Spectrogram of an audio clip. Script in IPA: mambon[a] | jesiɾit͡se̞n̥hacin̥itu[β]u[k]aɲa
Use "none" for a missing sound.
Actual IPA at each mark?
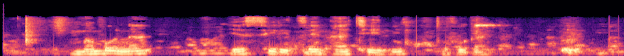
a, v, ɡ

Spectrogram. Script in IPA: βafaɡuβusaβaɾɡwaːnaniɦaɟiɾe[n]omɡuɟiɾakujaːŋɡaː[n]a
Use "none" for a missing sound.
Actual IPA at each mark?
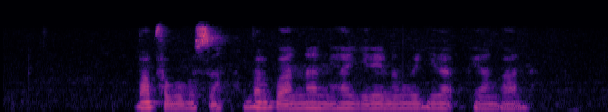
n, n

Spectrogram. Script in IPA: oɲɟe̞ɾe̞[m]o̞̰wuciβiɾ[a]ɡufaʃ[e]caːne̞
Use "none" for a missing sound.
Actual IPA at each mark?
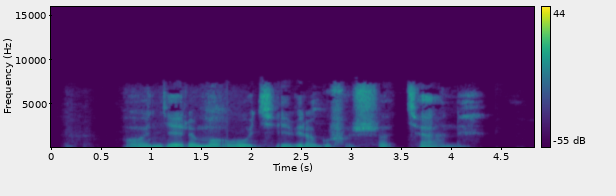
m, a, a

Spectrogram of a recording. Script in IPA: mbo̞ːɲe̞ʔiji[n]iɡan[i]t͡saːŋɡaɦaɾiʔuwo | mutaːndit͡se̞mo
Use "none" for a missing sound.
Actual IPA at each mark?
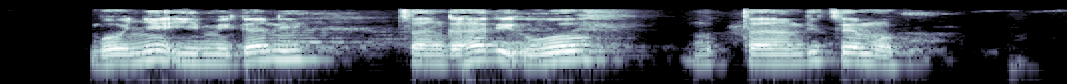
m, i

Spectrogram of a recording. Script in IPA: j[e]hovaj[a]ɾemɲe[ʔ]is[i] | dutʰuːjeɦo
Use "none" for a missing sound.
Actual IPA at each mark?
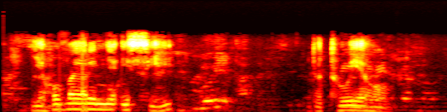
e, a, ʔ, i

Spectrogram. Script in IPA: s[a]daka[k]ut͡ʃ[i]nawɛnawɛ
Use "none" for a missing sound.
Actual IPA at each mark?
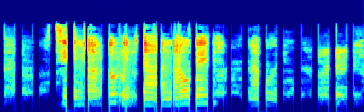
i, k, a

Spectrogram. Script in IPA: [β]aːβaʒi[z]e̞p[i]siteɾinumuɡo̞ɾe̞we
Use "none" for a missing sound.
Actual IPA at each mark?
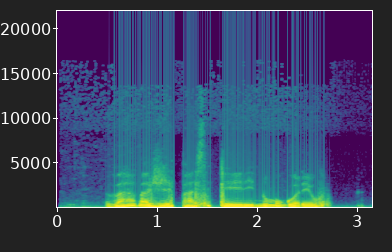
β, ʒ, a

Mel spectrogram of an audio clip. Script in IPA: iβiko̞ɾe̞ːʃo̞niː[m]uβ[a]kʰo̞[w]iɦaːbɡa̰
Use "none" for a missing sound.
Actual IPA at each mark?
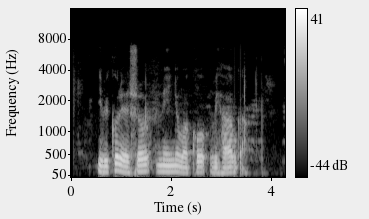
ɲ, a, β

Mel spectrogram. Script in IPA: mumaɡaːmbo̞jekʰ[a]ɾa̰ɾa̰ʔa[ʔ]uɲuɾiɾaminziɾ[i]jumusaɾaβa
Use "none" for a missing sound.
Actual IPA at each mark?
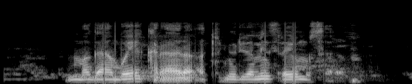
a, t, a

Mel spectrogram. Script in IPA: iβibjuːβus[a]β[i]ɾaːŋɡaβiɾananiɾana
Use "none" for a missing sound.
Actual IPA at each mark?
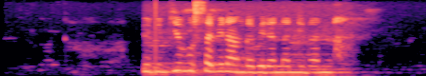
a, i

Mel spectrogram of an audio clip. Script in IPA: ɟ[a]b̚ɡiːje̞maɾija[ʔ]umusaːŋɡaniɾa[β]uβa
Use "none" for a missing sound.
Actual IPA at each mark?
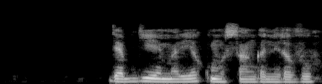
a, k, v

